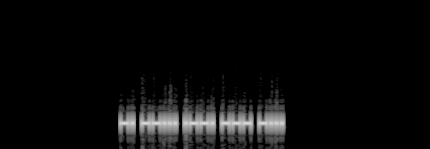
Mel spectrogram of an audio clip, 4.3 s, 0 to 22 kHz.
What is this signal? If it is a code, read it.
Morse code, heard as a keyed tone, about 46 wpm, 700 Hz. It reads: N7POB
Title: USA Call Signs - 5 Characters - 45wpm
